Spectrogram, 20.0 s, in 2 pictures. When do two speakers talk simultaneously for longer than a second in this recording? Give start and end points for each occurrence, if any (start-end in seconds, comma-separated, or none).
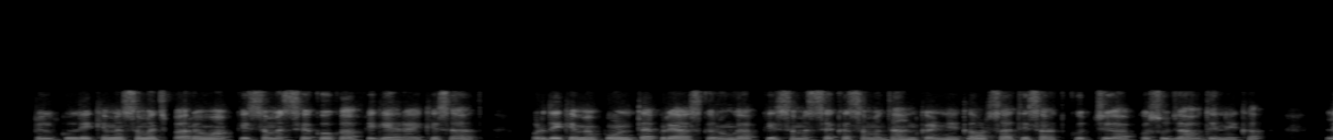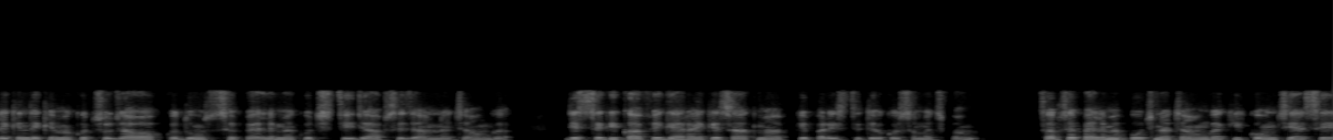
none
